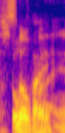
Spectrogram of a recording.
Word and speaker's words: SoFi: SoFi, ja.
